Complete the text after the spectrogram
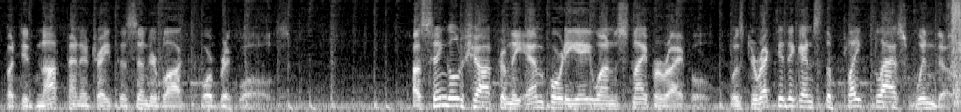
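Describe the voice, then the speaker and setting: A man with an American accent reads formal, matter-of-fact instructional narration for a training film. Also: medium pitch.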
